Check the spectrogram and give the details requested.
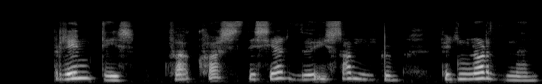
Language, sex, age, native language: Icelandic, male, 12, German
